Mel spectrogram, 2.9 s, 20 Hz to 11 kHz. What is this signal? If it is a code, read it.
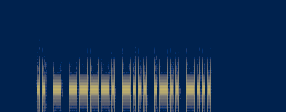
Morse code, heard as a keyed tone, about 44 wpm, 700 Hz. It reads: IT9BLB
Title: Call Signs Repeated 3x - 45wpm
